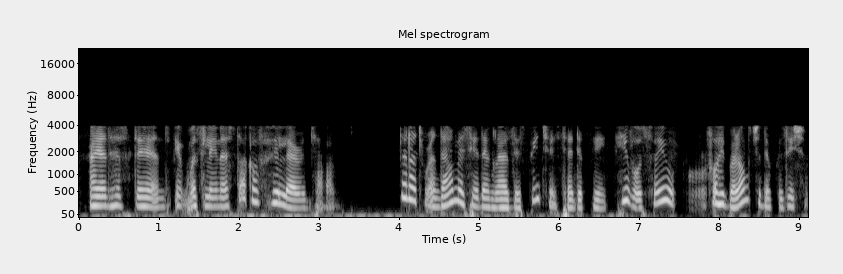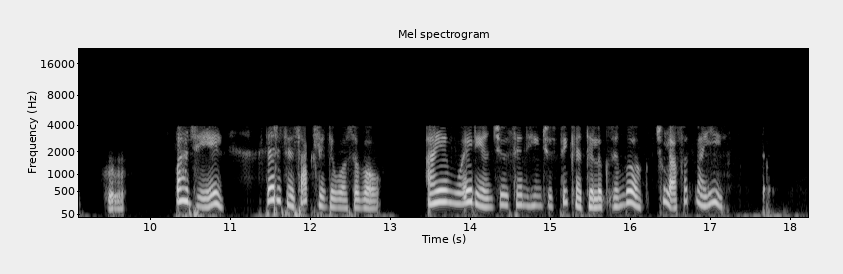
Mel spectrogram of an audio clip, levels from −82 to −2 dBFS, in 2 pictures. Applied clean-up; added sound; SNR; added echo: neural mask model Resemble Enhance denoiser.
